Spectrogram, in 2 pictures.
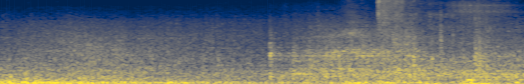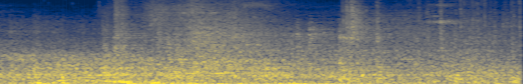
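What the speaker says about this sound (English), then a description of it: "There's a train coming." A train approaches in the video game Batman: The Telltale Series. It comes as a loud, continuous rumble and clatter of wheels on rails, with sharp squealing bursts and no talk.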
